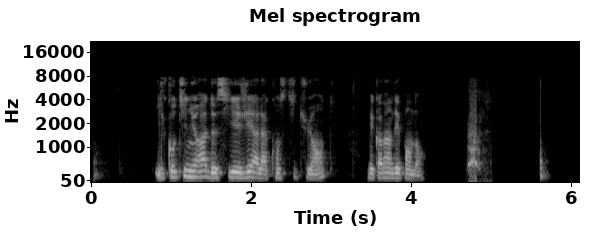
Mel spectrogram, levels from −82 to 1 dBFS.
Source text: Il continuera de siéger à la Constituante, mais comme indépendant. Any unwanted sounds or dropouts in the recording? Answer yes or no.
yes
